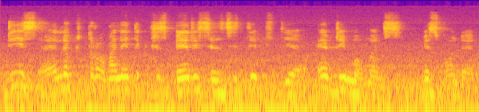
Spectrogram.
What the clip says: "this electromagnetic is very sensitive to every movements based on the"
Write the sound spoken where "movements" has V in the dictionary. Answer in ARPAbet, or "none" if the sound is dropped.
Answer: none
